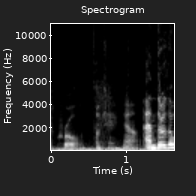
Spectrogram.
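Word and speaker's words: Kroll: contract for them now Cru is spelled how k r o l l okay so that's cruel okay yeah and they're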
